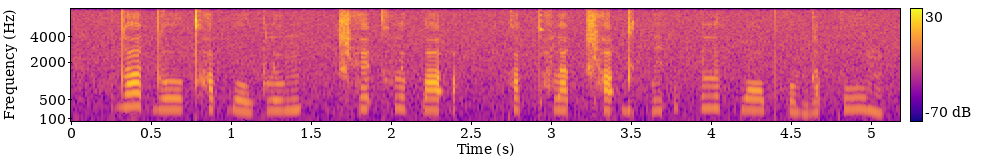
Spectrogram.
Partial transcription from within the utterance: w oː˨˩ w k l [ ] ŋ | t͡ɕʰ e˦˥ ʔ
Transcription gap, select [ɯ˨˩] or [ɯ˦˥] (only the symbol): ɯ˦˥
